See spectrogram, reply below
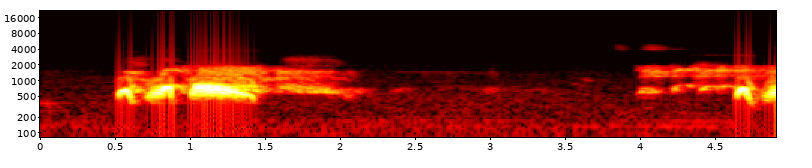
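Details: Spotted dove used as a decoy, calling: two quick hooked notes and a long coo with a softer trailing part, silence, then a further phrase with fainter upper tones.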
